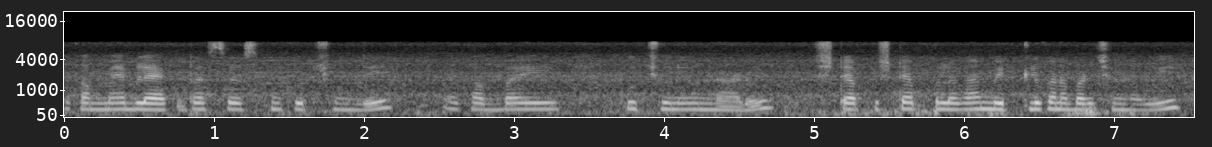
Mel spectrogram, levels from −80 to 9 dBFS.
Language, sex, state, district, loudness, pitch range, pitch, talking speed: Telugu, female, Telangana, Hyderabad, -18 LUFS, 210-220 Hz, 215 Hz, 120 wpm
